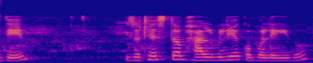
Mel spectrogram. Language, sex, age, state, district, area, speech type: Assamese, female, 60+, Assam, Charaideo, urban, spontaneous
